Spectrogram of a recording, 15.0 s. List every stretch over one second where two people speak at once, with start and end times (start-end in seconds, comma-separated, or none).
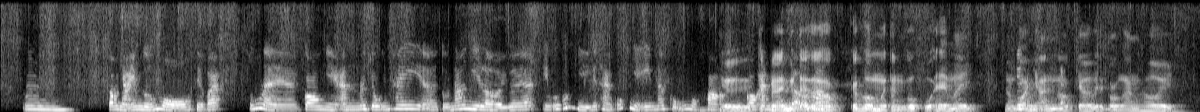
8.9-10.3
